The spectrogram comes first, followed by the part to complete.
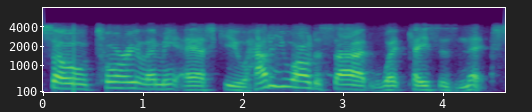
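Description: A man's voice: fairly high pitch, very animated, a little slow. A man hosting a radio show, introducing guests and putting interview questions to them. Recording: narrow, tinny phone-like radio audio.

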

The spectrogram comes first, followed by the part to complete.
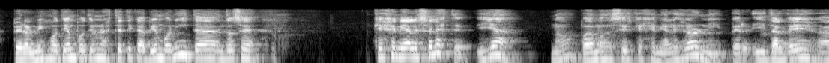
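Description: A man's voice: a little high, mellow. A man co-hosting a casual discussion podcast, blunt and opinionated, often restarting his words. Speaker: podcast co-host.

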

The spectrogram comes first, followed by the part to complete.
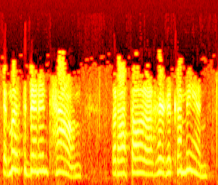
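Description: A woman's voice: high-pitched, fast, muffled recording, lightly acted. An actress playing an agitated young woman in a 1930s radio drama, on a scratchy old recording. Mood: anxious, explaining. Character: Lizzie Borden, agitated daughter reporting her father's killing.

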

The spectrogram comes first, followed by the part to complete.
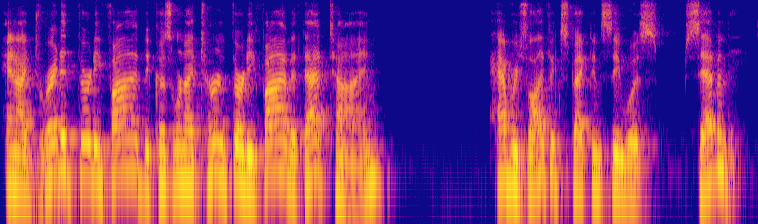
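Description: A man in his sixties with a slightly high voice speaks as a guest in a casual chat. He reminisces conversationally and tends to repeat himself for emphasis. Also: normal speed, a bit bright. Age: 60s. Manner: chuckles, repeats phrases for emphasis. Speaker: talk show guest.

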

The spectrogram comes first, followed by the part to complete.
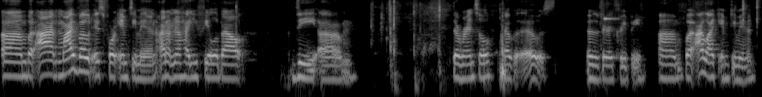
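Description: A woman's voice: on the low side, fairly even intonation, moderate pace, creaky, background noise. A woman co-hosting a podcast in casual chat, teasing and laughing easily, with many ums and a little tipsy. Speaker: podcast co-host.

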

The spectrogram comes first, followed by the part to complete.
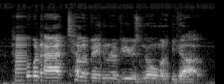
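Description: A chatty, joking podcast co-host with a fairly high voice for a man. He sits a little back from the microphone, so he sounds slightly distant as he banters with his partner. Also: fast talker, a bit bright. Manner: chatty, jokey, often addresses co-host by name. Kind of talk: casual review chat.

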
